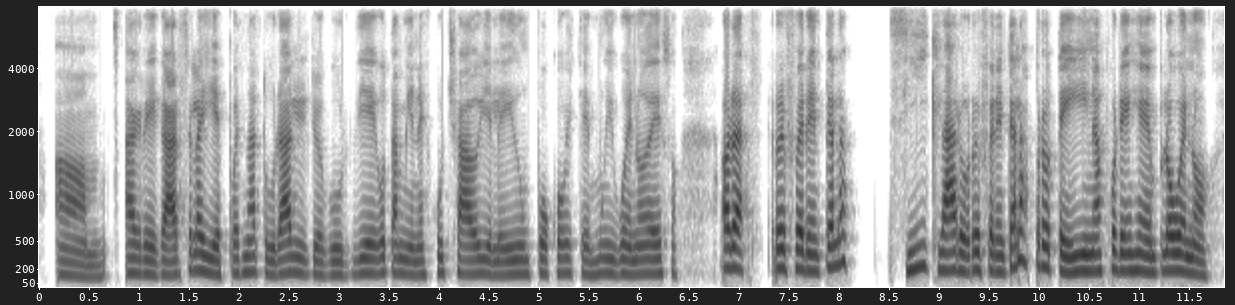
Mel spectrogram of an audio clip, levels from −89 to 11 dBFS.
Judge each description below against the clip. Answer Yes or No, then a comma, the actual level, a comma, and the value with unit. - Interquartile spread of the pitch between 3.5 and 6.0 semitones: Yes, average, 3.9 semitones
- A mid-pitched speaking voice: Yes, medium, 155 Hz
